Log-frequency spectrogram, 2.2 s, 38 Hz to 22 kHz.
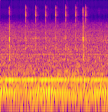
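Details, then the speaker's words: Eagle Talon with SRT4 engine swap on MegaSquirt, coil packs fired individually without quad spark: sharp spark snaps about five times a second over a low hum; coil B sounds hollow, weak coil suspected, coils to be swapped. "each one fires actually you can hear something interesting so um coil B sounds Hollow so I'm gonna see if I can change the coils"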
